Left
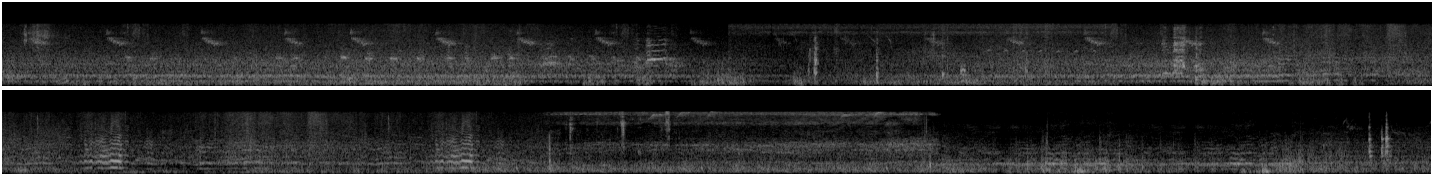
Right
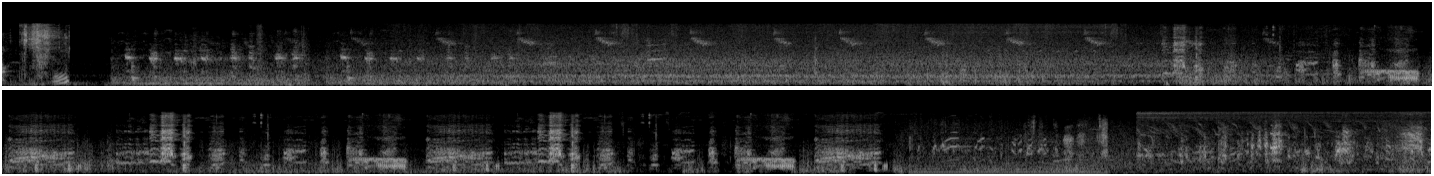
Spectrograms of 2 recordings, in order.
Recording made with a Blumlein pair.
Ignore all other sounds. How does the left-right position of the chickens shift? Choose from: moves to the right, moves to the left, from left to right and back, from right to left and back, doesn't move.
from right to left and back.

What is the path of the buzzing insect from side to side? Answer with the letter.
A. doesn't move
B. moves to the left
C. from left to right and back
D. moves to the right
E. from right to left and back
C.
